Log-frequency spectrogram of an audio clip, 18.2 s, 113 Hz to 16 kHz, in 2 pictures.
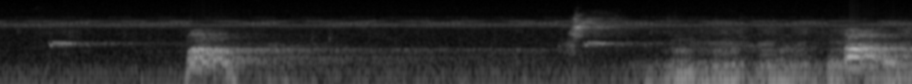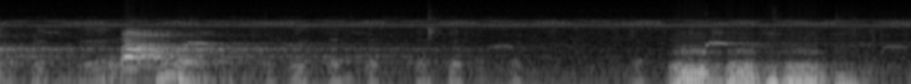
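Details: Chacma baboons calling at night in the African bush: loud, harsh alarm barks at about 2, 6, 8.5 and 10.5 seconds, warning of a nearby predator, then a cluster of low grunts near the end, over a steady insect drone and a thin whistled tone.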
